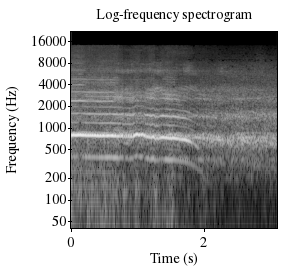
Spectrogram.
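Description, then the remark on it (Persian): A large crowd of men and women, including those outside, shouts the name 'Hussein' (Imam Hussein) together in one long, loud, sustained cry whose pitch slides downward before it breaks off into a lingering murmur of voices. “زن و مرد دستا بیاد بالا، بیرونیا همه میخوام فریاد بزنن حسین.”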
